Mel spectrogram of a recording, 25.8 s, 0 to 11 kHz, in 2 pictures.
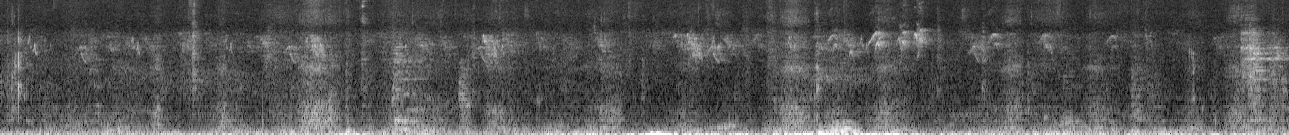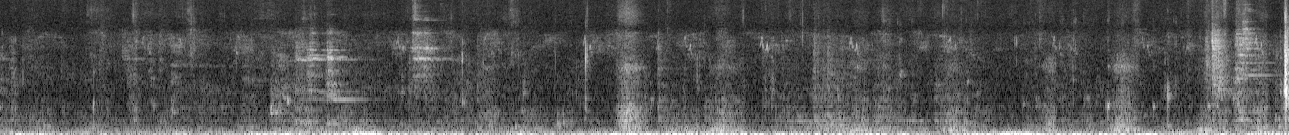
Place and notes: wahlhausen, cowshed, trough
Evening Time at a cowshed. Many Cows standing close by close at a trough. The sound of mouthes and tongues plus some metallic rattling of the trough as the cows move.
Wahlhausen, Kuhstall, Bottich
Am Abend bei einem Kuhstall. Viele Kühe stehen nah beieinander an einem Bottich. Das Geräusch ihrer Mäuler und Zungen sowie ein metallenes Rattern der Bottiche, wenn die Kühe sich bewegen.
Wahlhausen, étable à vaches, abreuvoir
Le soir dans une étable à vaches. De nombreuses vaches concentrées autour d’un abreuvoir. Le bruit des bouches et des langues plus le raclement métallique de l’abreuvoir quand les vaches bougent.
Project - Klangraum Our - topographic field recordings, sound objects and social ambiences
Hosingen, Luxembourg, 11 July, 14:06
